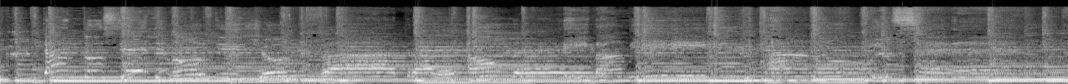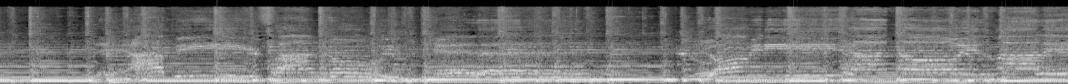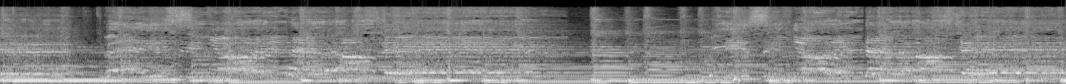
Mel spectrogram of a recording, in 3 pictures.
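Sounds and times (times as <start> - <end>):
strummed guitar: 0.0 - 32.0
sustained bass notes: 0.0 - 32.0
person singing: 0.4 - 10.4, 11.6 - 27.0, 28.4 - 32.0.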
